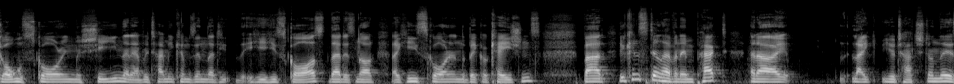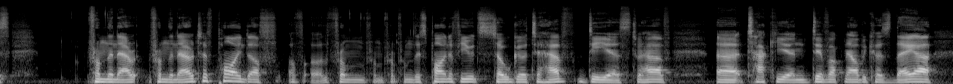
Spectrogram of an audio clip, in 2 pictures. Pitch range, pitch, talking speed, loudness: 110-125 Hz, 115 Hz, 225 wpm, -21 LUFS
